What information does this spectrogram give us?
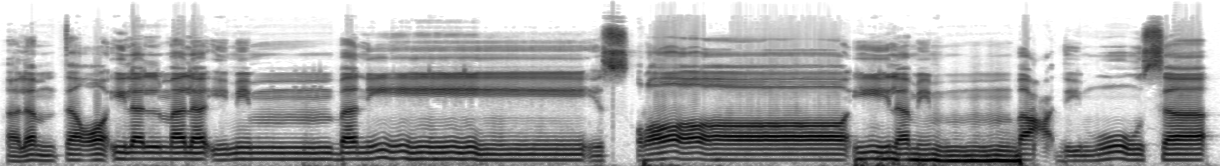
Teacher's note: علم حمزہ کو تحقیق سے پڑھنا ہے، لام کو موٹا نہیں کرنا، میم ساکن کا اظہار ہے، غنہ نہیں کریں گے · تا کو باریک پڑھیں گے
